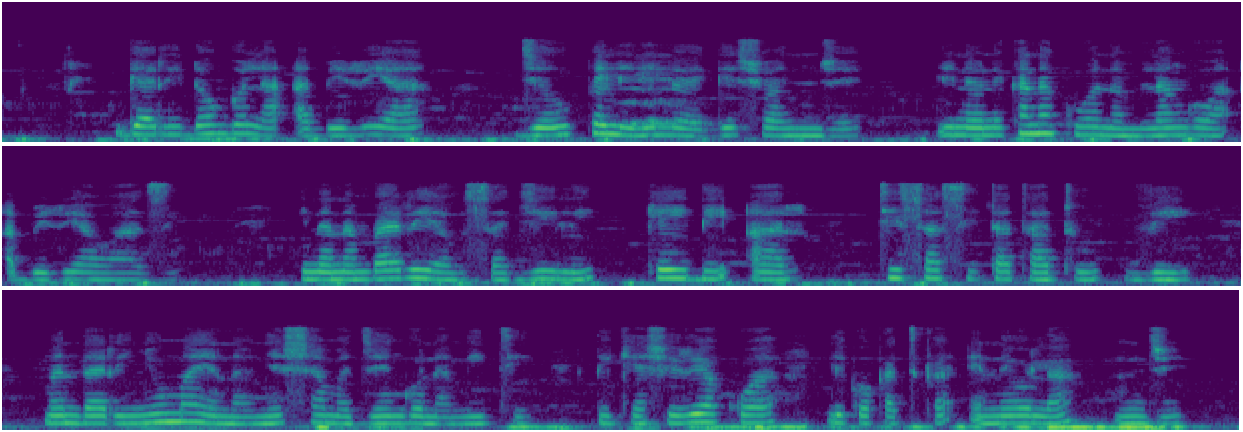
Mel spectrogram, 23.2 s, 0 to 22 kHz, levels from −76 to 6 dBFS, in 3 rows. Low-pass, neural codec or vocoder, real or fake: 7.2 kHz; none; real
